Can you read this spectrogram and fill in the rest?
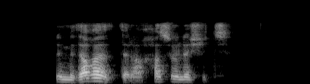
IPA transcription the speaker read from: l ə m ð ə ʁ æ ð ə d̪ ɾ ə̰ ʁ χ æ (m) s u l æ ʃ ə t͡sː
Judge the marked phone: incorrect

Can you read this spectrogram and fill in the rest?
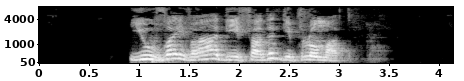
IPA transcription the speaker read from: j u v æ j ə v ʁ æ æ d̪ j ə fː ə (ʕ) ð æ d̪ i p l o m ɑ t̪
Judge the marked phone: incorrect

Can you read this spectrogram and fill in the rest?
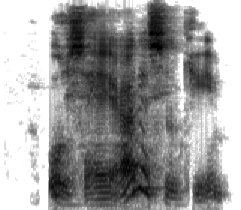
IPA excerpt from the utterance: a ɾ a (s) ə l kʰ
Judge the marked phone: correct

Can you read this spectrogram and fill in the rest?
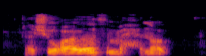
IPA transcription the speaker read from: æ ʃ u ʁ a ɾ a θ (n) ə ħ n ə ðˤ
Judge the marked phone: incorrect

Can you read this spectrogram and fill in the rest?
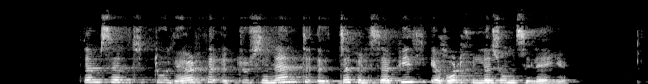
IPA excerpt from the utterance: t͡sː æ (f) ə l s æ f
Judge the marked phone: correct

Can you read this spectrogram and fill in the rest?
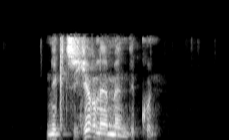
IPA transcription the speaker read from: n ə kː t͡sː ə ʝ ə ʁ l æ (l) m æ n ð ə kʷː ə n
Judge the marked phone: incorrect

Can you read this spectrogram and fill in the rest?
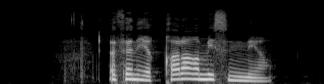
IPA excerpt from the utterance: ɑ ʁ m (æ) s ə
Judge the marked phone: incorrect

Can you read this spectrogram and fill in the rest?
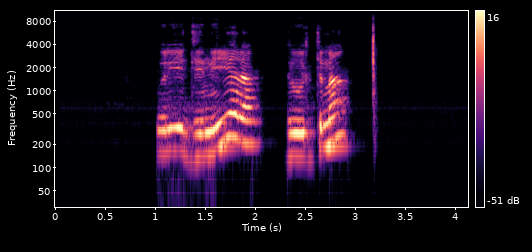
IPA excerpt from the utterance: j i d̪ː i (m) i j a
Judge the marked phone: incorrect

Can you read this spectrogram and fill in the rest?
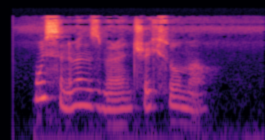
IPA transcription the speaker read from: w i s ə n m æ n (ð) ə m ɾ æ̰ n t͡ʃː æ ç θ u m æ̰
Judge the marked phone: incorrect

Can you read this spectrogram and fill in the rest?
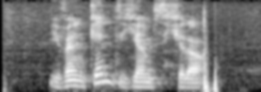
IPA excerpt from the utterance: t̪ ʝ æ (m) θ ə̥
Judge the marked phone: correct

